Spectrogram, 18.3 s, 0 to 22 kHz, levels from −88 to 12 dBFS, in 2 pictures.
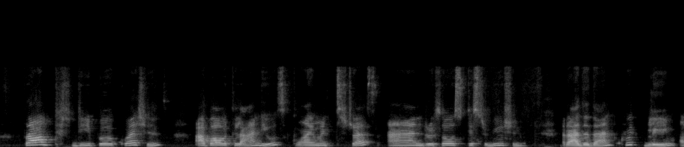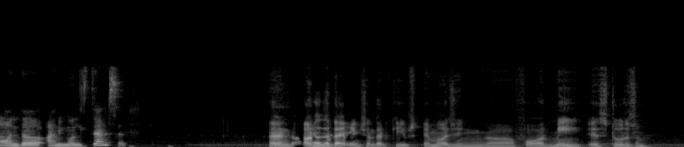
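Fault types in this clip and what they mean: Echo leak: A delayed copy of the far side's voice returns at 6.28 to 6.44 s and again briefly at 8.66 s, trailing by 237 ms. It is likely leakage past a loudspeaker echo canceller. Unlike a room reflection, it is a separate repeat, clearly below the speech the first time and very faint the second.
Background gated by the echo canceller: Around 11.63 to 11.79 s the room sound dips by about 9 dB for roughly 150 ms, then comes back. The canceller clamped the microphone while the loudspeaker played. Only the background drops, and no talker is cut, which sets it apart from double-talk suppression.
Speech suppressed in double talk: At 13.07 to 13.18 s the talker's own voice dips by about 10 dB for a brief moment, around 50 ms. The likely cause is the canceller turning everything down while both sides spoke. Unlike gating, the voice itself is lost, not just the room sound.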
